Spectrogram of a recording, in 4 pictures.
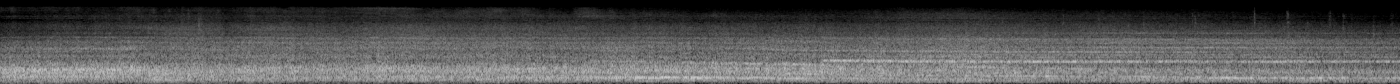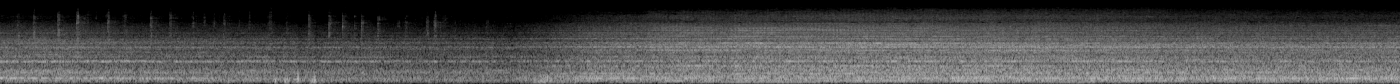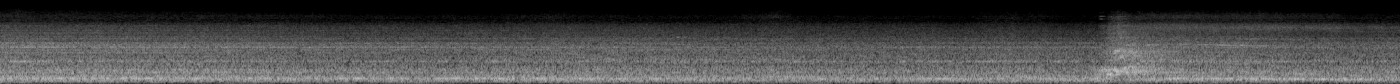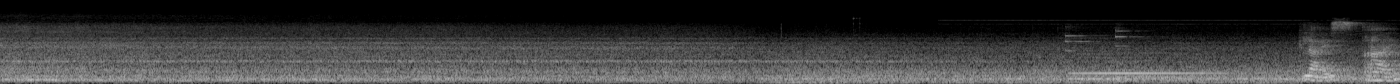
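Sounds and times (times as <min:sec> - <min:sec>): train wheels and motors rumbling: 0:11.8 - 0:34.0
brief falling tone: 0:52.7 - 0:54.5.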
